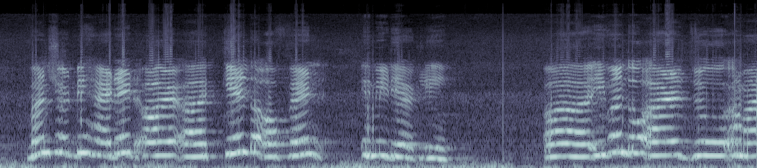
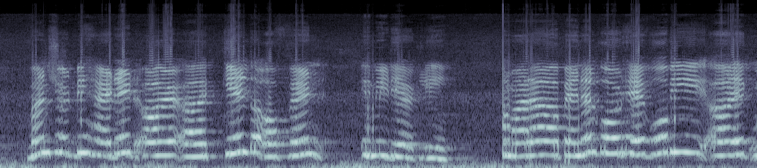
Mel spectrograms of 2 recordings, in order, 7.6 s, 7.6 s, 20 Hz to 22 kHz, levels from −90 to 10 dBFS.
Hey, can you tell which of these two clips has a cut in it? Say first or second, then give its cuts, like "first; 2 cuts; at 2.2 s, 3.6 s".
second; 1 cut; at 5.0 s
